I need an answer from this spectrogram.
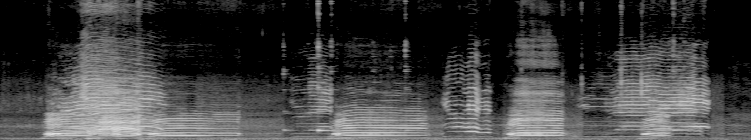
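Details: Bighorn sheep bleat four times, each a nasal, wavering cry of one to two seconds separated by short pauses, with a faint steady low hum underneath.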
